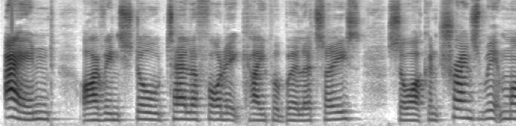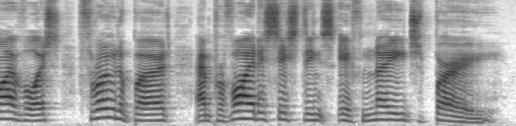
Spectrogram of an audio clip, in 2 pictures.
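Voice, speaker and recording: Guy doing a bossy exasperated dad in an audiobook, smooth clear voice, higher than the narrator. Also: takes it slowly, fairly bright tone. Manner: lecturing, bossy. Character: stern, nagging, exasperated father of a demon slayer. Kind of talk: audiobook character dialogue.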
